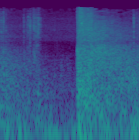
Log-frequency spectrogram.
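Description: Gunfire in a Counter-Strike: Global Offensive match on the Cache map, a loud burst of shots erupting partway through over a busy backdrop of game noise.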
